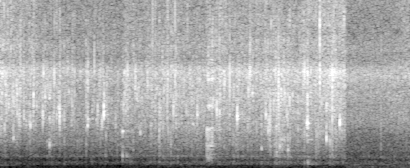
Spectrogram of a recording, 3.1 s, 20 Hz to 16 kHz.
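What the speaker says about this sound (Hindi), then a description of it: "1 कप के करीब हमने ऑयल पहले से ही गर्म कर लिया है। अब हम डालेंगे 3 अदद दरमियाने साइज की प्याज इसमें।" Three medium onions dropped into about a cup of hot oil for an aloo gosht gravy crackle and spit in a bright, busy sizzle with scattered pops, loud and close throughout, with a slight drop near the end; no speech.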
